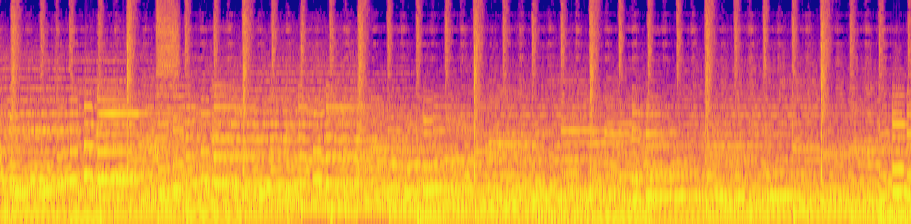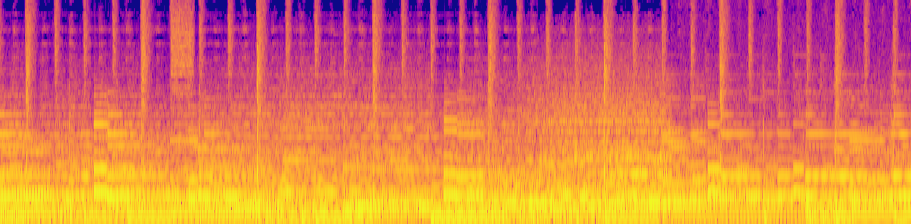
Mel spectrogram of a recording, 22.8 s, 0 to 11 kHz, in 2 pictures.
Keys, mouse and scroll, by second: 6.0-6.7 typing, 6.9-8.8 drag, 8.5-9.3 typing, 12.6-13.3 typing, 12.8 click, 15.0-15.7 typing, 16.8 click, 19.4 click, 22.3 alt+click.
